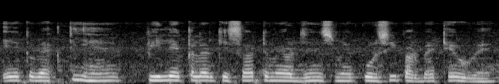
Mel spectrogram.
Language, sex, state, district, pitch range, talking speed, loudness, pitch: Hindi, male, Mizoram, Aizawl, 165-180 Hz, 180 wpm, -16 LUFS, 175 Hz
